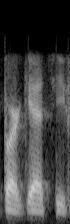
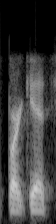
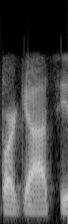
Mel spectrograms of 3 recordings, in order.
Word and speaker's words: Bargatze: I'm a I'm a huge Nate Bargatze fan and real fans know it's Bargatze not Bargazzi.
